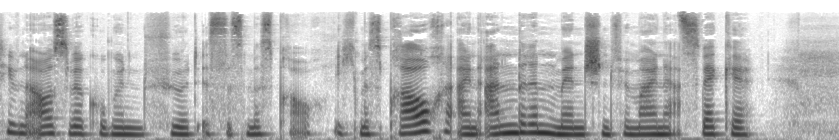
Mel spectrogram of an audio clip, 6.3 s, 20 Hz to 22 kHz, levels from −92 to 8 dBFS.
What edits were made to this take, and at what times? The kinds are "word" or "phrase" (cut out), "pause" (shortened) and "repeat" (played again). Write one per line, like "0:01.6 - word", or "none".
0:05.1 - word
